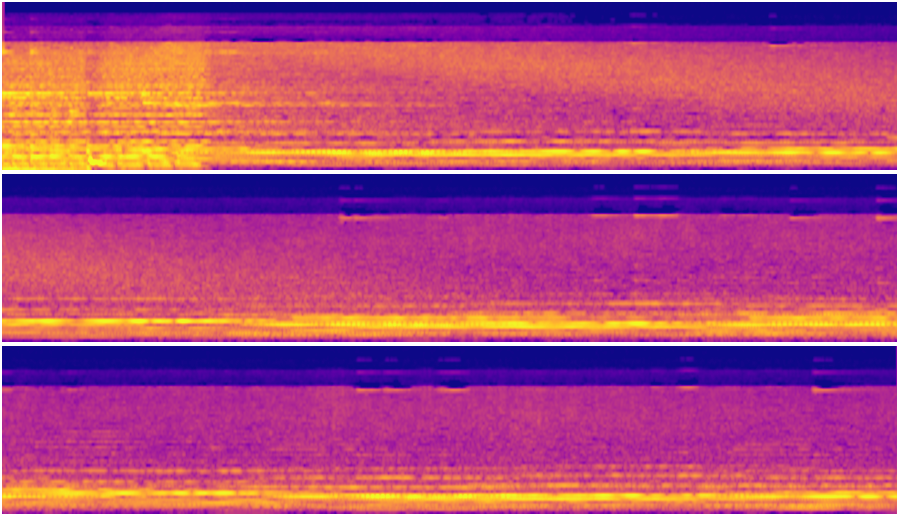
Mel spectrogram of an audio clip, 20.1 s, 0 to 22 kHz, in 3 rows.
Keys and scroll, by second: 4.7 ctrl+=, 17.1 ctrl+-, 17.5 ctrl+0.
